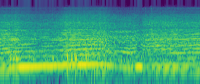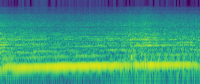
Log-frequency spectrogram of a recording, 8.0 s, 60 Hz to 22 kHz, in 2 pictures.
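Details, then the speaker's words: Ford Mk2 Escort warmed up on choke, driving: raspy, loud hollow drone rising and falling with revs from a cheap, very worn-out exhaust with a cracked hole in the side. "And that's the sound of a very cheap and very worn out exhaust system."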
